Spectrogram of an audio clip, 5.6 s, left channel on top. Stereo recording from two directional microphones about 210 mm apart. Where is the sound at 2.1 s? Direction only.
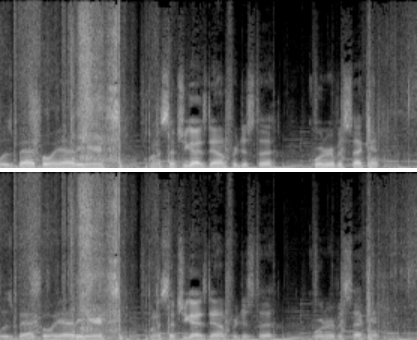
10° left (ahead or behind).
